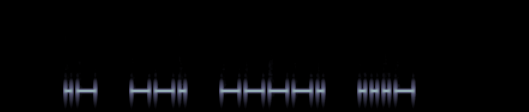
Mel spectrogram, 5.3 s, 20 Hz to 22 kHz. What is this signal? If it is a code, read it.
Morse code, heard as a keyed tone, about 20 wpm, spaced as for 15 wpm, 700 Hz. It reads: AG9V
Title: USA Call Signs - 2x Character Spacing - 20wpm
